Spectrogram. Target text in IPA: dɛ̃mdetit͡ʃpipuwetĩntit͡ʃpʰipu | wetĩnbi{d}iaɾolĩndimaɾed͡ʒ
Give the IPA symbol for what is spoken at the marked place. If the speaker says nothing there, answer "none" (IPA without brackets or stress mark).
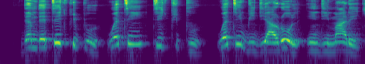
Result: d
